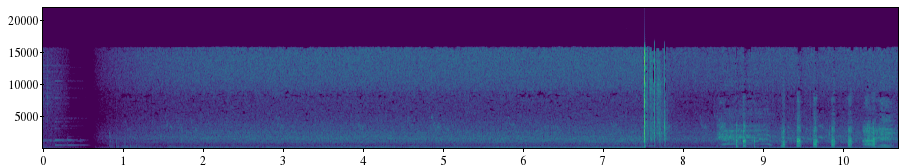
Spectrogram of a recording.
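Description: A single 12-gauge shotgun shot about seven and a half seconds in, a low-velocity Grimburg HP68 less-lethal nylon-and-copper slug being fired, over a steady low background hum.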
